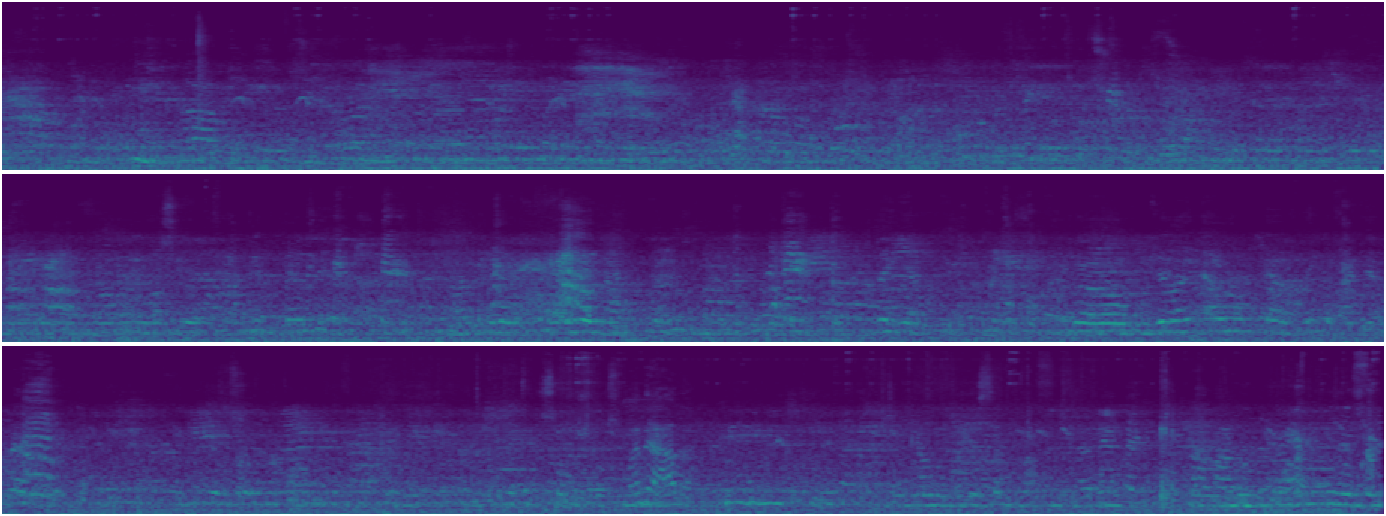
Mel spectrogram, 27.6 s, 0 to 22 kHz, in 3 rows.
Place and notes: porto, mercato do bolhao - fruit sellers
fruit sellers, short soundwalk, (binaural)
16 October 2010, 10:20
